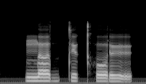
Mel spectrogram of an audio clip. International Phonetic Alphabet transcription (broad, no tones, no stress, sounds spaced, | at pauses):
n ʌ d t ʏ kʰ o ɾ ʏ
